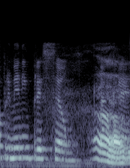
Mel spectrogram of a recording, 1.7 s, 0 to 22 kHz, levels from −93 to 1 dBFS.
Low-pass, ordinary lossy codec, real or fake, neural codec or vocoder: none; none; real; none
